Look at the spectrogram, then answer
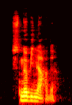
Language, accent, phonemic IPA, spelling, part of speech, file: French, France, /snɔ.bi.naʁd/, snobinarde, adjective / noun, LL-Q150 (fra)-snobinarde.wav
- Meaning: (adjective) feminine singular of snobinard; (noun) female equivalent of snobinard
